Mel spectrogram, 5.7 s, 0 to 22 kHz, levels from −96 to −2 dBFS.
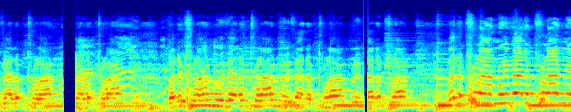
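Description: Bluetooth dropouts occur from 0.62 to 0.76 s and from 3.63 to 3.68 s, leaving silent gaps of about 130 ms and 44 ms. The sound cuts out and returns further along, as if it had kept playing through the gap. The likely cause is wireless packets arriving too late at the headphones and being discarded, and the lengths fit a short run of lost packets in each case, the first run being about three times longer.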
